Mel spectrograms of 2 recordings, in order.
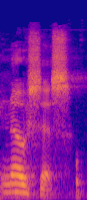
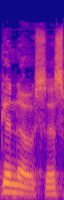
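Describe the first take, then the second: First: The initial G is silent, starting with N. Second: The initial G is pronounced before the N. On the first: "there's a silent G on the beginning of that word" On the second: "You look at it and it looks like gnosis"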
